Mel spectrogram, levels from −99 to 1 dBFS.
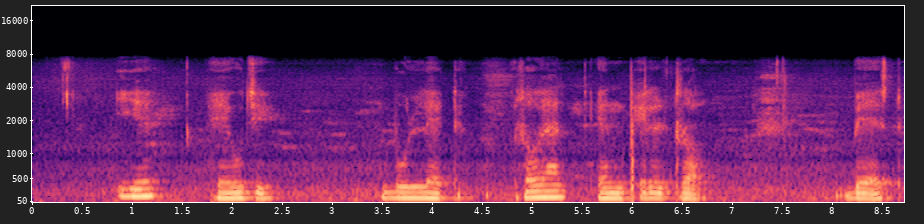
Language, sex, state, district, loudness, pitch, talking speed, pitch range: Odia, male, Odisha, Khordha, -14 LUFS, 105 Hz, 55 wpm, 105-115 Hz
